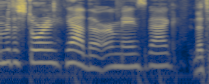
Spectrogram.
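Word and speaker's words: Hermès: the story yeah the armées bag that's how you say it I think so it looks like Herms but it's like err me so in this New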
